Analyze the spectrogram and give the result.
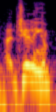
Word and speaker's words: Gillingham: Is it a soft G or a hard G, just? – Gillingham.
